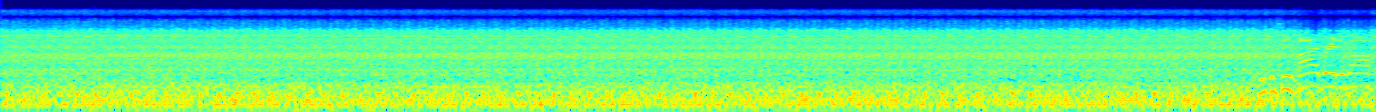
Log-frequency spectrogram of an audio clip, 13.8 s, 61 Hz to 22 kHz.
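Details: 2001 Ford Excursion Limited 7.3L Powerstroke diesel 4WD, 142k miles, warm, heard under the hood, freshly serviced with coolant flush, filters, transmission service, new batteries: even, steady diesel clatter at settled idle with no miss or extra knock; healthy normal idle.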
